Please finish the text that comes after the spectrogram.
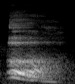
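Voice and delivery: loud pushing groan; straining groan. Retold or imitated. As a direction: groan as the push gives. Acting out straining on the toilet.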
